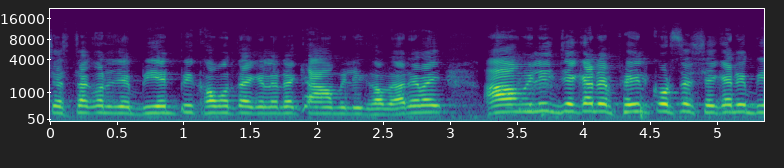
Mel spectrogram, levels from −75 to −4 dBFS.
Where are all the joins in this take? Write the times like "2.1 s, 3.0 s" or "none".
none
